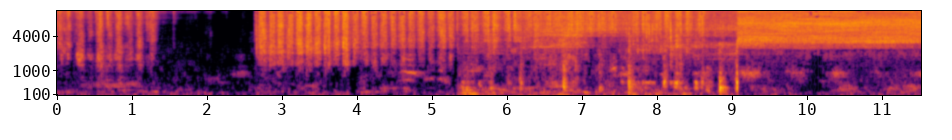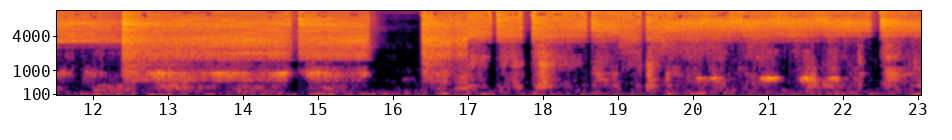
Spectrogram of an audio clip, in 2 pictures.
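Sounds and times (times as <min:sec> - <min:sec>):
spray hissing from nozzle: 0:05.4 - 0:15.6.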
